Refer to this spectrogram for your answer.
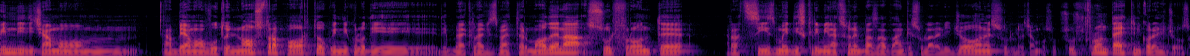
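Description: A man speaks in a normal speaking voice at medium pitch, fairly quickly, with ordinary pitch variation and big swings in loudness. The recording is very clean, with a silent background. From northern Italy, Sicilian family. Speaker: activist, law student. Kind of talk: live radio interview. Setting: radio studio.

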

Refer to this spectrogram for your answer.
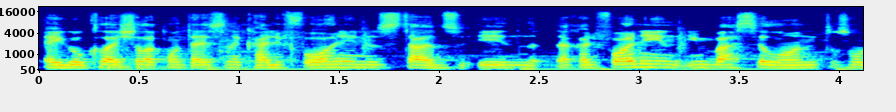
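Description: A woman with a fairly low voice speaks in a fairly even intonation over music in the background. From Brazil, Vitória, Espírito Santo. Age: 20s. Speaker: cannabis grower and hashmaker. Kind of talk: casual interview chat.

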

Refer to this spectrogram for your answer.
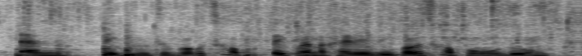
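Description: Noticeable background noise runs through the clip. A woman speaks at a fairly low pitch. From Netherlands, The Hague. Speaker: vlogger. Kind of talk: casual vlog monologue. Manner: halting, many fillers.

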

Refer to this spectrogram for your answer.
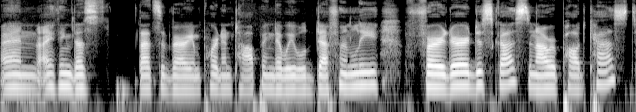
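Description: In a very clean recording with a silent background, a woman with a Swedish accent speaks in a fairly low pitch with fairly even intonation. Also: moderate pace. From Sweden. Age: 20s. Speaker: podcast co-host. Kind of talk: casual chat.

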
